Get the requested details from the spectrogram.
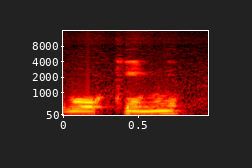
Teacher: the velar nasal phoneme that you get on the end of progressive aspect words like walking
